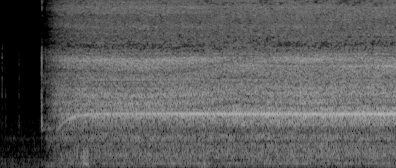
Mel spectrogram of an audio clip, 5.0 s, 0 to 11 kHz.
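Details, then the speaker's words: Hair dryer on position 1 powered by AFERIY P010 800 W 512 Wh portable power station, drawing about 606 W: clicks on and spins up to a steady airy whoosh with faint constant whine, no surging or cutting out; normal running on low setting. "you can see on position 1 it runs it okay. It's pulling about 606 watts and it says it'll run that for 34 minutes."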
